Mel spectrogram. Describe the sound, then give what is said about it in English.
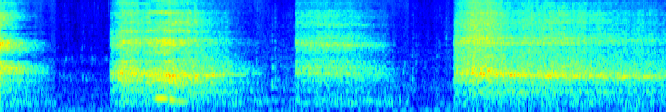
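Deep, slow breaths: a long, airy inhale, a softer exhale, then another long inhale that runs to the end, hissing and breathy with no talk. “Deep breaths.”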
